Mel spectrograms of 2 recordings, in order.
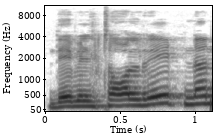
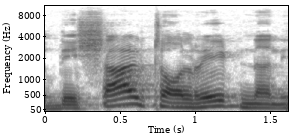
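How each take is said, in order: First: Said in the usual way. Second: Shall slow and forceful; stress on shall. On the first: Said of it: "simply आपने बोल दिया". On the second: Shown as a demonstration. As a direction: insist with determination. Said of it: "जोर लगा के बोला". (shall पर ज़ोर देकर, सख़्ती से)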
